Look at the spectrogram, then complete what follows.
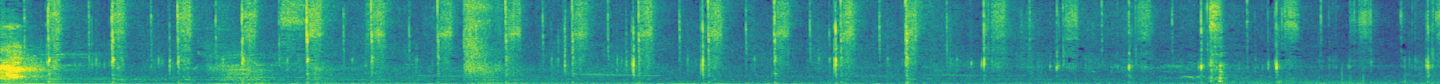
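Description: A parrot gives one short, loud squawk at the start, then a run of irregular sharp clicks and crackles, several a second, runs on under a faint parrot call or two.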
